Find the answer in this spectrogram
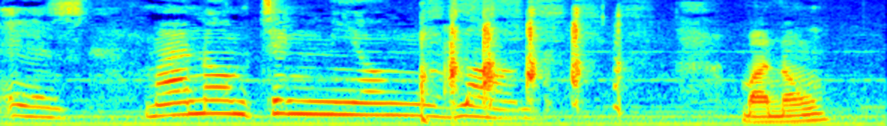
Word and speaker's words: Manong Timyong: The name is Manong Timyong Vlog.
